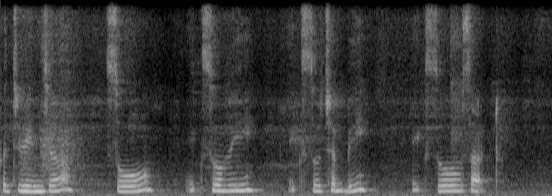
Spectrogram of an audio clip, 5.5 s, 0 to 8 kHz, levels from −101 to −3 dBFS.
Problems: background sounds at intervals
